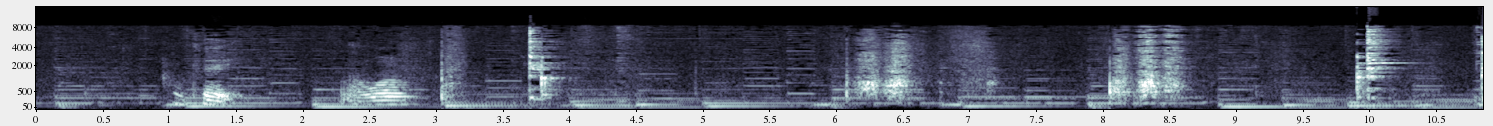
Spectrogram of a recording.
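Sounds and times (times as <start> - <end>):
speech: 1.0 - 1.6, 2.3 - 2.9
knife cutting cooked food into pieces on a board: 6.0 - 7.3, 8.0 - 8.7
utensils clinking against a bowl: 9.9 - 10.8.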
